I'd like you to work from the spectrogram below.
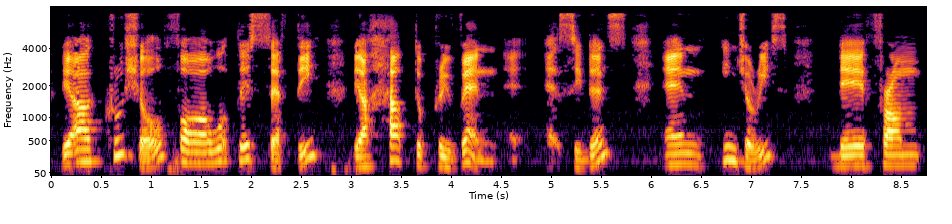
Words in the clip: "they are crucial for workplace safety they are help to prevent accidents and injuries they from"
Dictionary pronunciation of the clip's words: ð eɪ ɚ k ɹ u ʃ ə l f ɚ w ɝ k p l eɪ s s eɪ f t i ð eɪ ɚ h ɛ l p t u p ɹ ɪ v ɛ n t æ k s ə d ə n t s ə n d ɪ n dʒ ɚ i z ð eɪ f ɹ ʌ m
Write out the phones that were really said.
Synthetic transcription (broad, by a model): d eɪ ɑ k ɹ u ʃ ə l f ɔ w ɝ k p l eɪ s s eɪ f t i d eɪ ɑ h ɛ l p t u p ɹ ɪ v ɛ n t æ k s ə d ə n s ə n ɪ n dʒ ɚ i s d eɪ f ɹ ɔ m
